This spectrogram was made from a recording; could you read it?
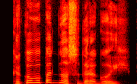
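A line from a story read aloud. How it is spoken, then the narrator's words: Cooing Oklahoma drawl. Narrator (Russian): проворковала Памела, растягивая слова на оклахомский манер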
